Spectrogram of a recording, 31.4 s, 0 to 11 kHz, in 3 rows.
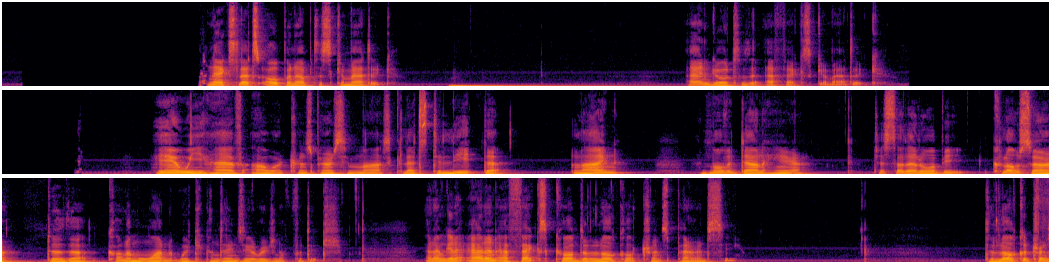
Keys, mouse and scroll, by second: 2.1 click, 3.1 click, 5.2 click, 7.7 click, 10.0-11.0 drag, 12.6-13.9 drag, 14.2-14.8 drag, 15.6 click, 16.9 Delete, 17.9-19.4 drag, 21.1-23.1 drag, 24.7 click, 25.3 right click, 29.8 click.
